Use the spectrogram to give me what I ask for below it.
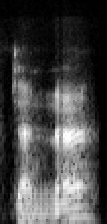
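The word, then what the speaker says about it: جَنَّة: Ya, kiai saya biasanya mencontohkan antara jannah, ya, kemudian jina dan juna. ya, jana surga, jina jin, juna itu perisai, ya. Jadi beda harokat itu akan menunjukkan juga beda makna.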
